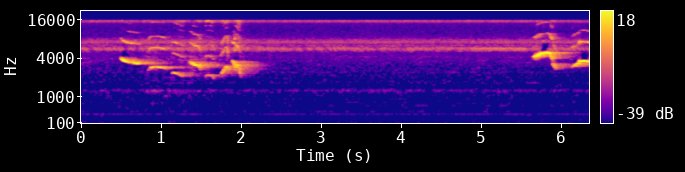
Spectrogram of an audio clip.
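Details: Oriental magpie-robin (kacer) of a calm type, singing persistently while displaying, with a rich fill of varied phrases: bright, high whistled notes slurring up and down, a burst of about two seconds, silence, then a fresh phrase begins.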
